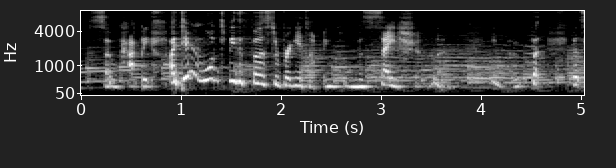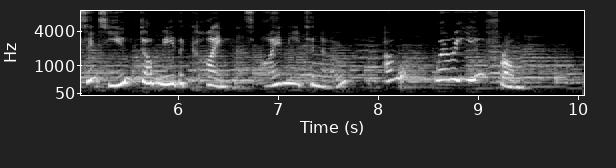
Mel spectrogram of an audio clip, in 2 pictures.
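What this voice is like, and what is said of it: Affected English accent. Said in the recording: “But your accent doesn't... ... Of course, this is what I naturally sound like. ... that English accent is so exotic”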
